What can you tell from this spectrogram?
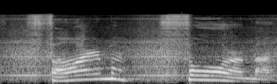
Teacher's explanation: you're not really pronouncing that r in the middle in either case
